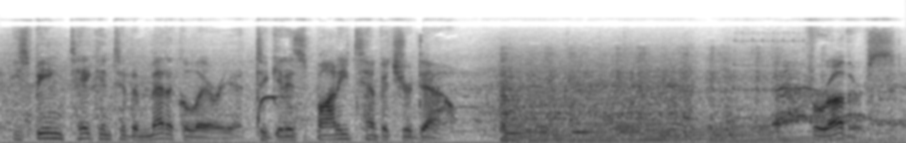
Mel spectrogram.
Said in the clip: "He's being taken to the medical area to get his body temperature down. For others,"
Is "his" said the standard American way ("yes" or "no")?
yes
